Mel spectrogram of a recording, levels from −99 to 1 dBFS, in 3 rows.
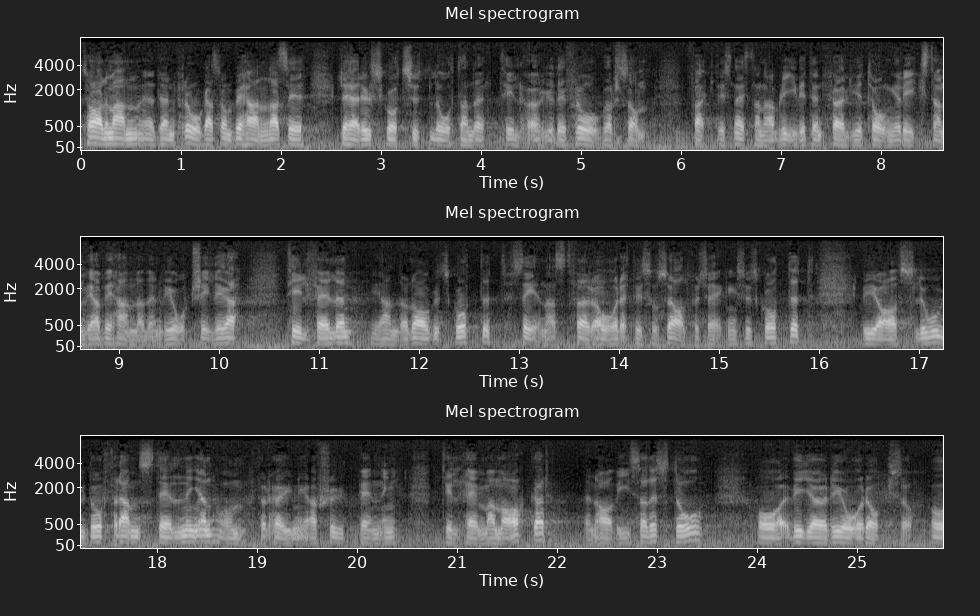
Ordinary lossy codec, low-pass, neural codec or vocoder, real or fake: none; 7.2 kHz; vocoder, 22.05 kHz, 80 mel bands, Vocos; fake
